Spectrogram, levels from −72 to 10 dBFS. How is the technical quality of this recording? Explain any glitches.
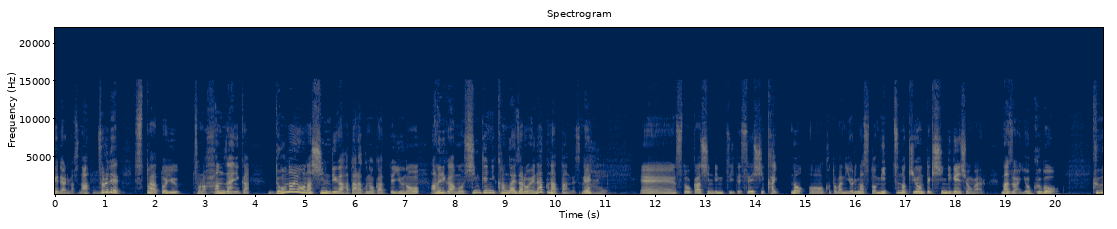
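Four glitches interrupt the speech, all compressed frames skipped: at 1.88–1.91 s, 3.83–3.88 s and 7.22–7.27 s the audio jumps ahead by roughly a third of a second, and at 14.14–14.19 s by about half that. Whole coded frames never reach playback, so the speech leaps forward in steps that fit a 46.4 ms frame. Unlike a dropout, there is no silent gap.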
